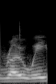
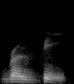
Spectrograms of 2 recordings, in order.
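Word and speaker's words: Roewe: the wrong way is the chinese name which is supposed to sound like rogue yeah yeah i mean i always pronounce it we but it's actually i believe meant to be pronounced row v as in sounding much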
